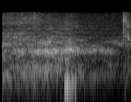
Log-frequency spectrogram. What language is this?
Chinese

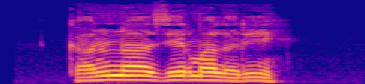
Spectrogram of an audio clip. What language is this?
Pashto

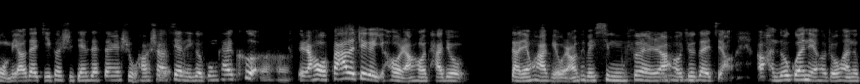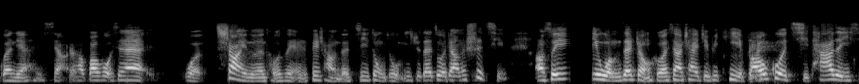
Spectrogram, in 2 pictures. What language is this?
Chinese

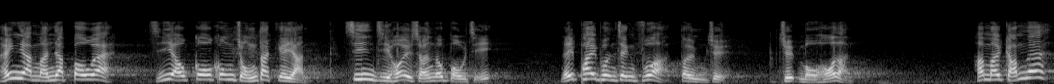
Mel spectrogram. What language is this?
Cantonese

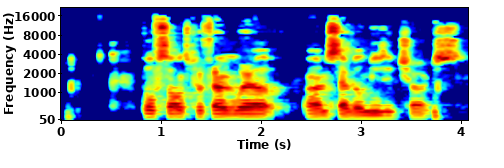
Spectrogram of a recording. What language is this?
English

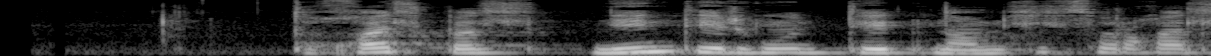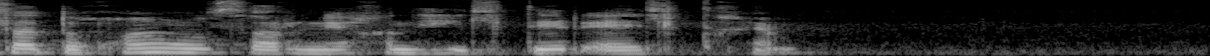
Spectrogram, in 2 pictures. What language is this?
Mongolian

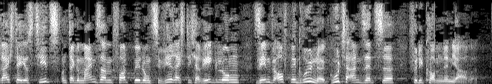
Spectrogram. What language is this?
German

